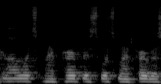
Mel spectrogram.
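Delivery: ordinary delivery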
